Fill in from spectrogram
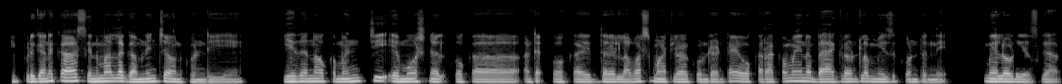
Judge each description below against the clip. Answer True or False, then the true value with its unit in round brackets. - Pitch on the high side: False (125 Hz)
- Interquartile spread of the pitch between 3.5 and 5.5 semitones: False (2.6 semitones)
